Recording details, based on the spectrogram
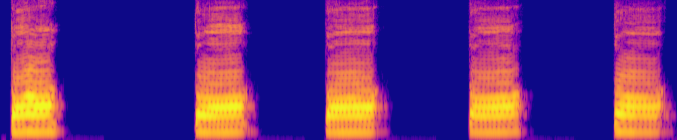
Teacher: জিব্বার আগা, এই যে বড় দুটো দাঁত দেখেন দেখেন, এই যে এই 2 দাঁতের গোড়ায় লাগান। জিব্বার আগা লাগিয়ে মোটা আওয়াজে পড়তে হবে।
